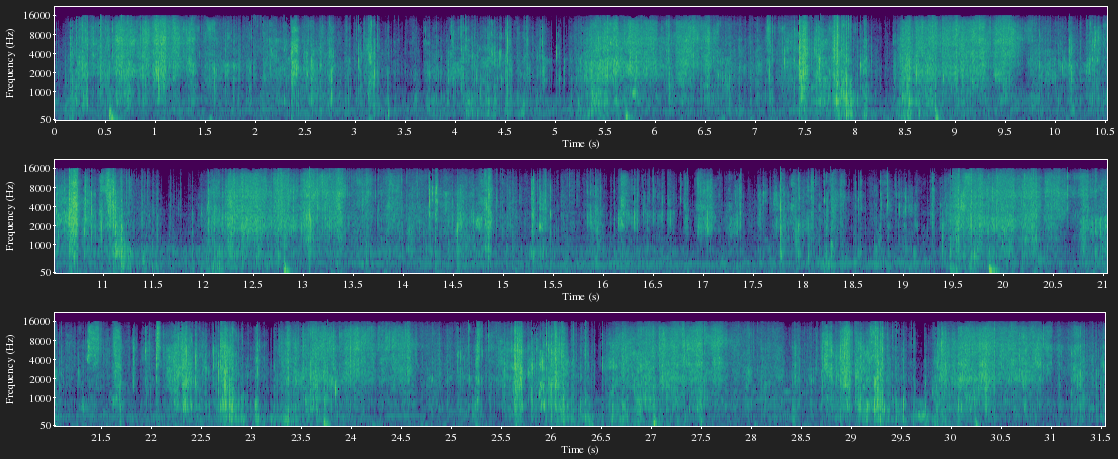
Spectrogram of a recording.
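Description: Foil hockey card pack wrappers being torn open and crumpled by hand, in repeated bursts of crinkling, with sharp clicks in between.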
